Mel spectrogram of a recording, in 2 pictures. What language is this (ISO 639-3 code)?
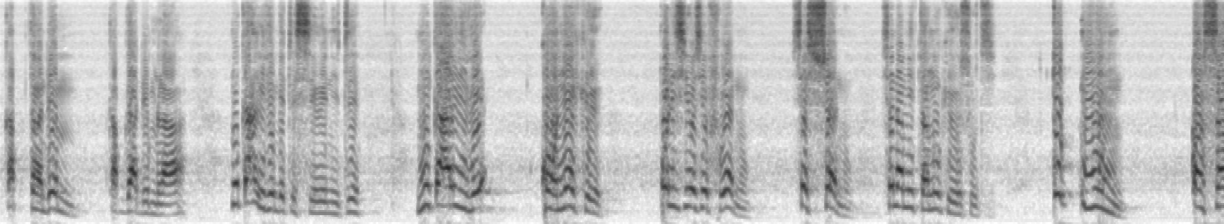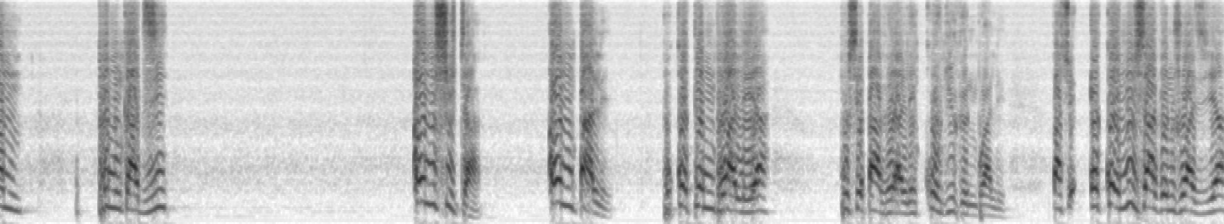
fra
